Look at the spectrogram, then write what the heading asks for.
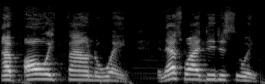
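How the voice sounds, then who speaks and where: A comedian hosting a casual livestream chat, telling stories in an animated, slangy way. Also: medium pitch, brisk, soft background music. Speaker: host and comedian.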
